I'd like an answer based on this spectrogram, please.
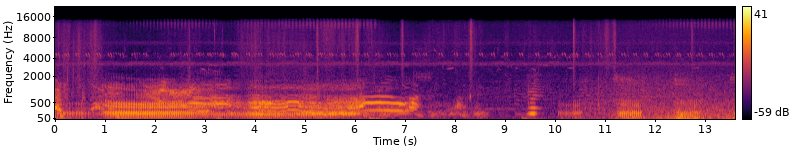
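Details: Lion and lioness from the savanna, a pair courting for several days and seeking a quiet place to mate; deep, strained, harmonic roaring grunts for about seven seconds, then quieter rumbles and scattered thuds, possibly with faint background music.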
